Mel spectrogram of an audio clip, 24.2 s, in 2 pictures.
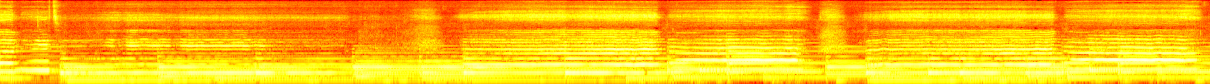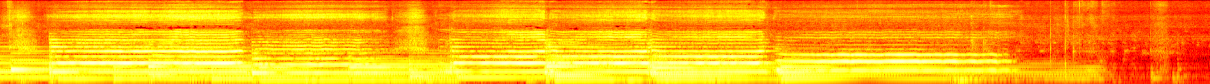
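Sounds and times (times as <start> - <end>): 
tenor singing: 0.0 - 22.3.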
